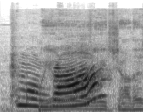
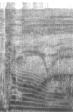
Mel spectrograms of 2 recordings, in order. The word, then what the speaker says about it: Commorragh: Commorragh? You don't even pronounce the G?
